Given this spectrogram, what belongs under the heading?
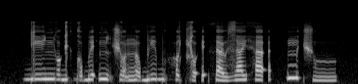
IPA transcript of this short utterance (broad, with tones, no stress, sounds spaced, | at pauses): ɡ e˦ ɪ̯ ɲ ɔ˦ ɡ ɪ˦ ʔ ɡ ɔ̰˦˨ b ɛ˦ ʔ ɲ ĩ˦˨ ʃ ɔ̰˦˨ n ɔ̰˦˨ b e˦ ɪ̯ b ṵ˦˨ h ɔ̰˦˨ t͡ɕ ɔ˨ ʔ ɛ˦ ʔ θ a˨ ʊ̯ z a˦ ɪ̯ h ä˦ ʔ | m ɪ˦ ʔ ʃ u˨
